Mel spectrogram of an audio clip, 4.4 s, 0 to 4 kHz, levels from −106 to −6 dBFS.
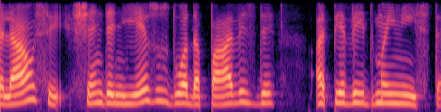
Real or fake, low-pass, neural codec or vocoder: real; 3.6 kHz; none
